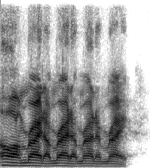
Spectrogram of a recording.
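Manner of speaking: mocking, insistent argumentative tone. Retelling a debate, imitating an opponent who kept asserting he was right. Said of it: "he just kept asserting like".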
